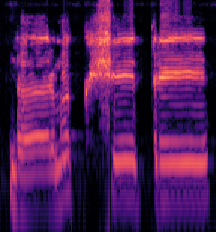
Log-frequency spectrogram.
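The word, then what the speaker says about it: धर्मक्षेत्रे: गया था बचपन में तो गलत उच्चारण क्या है एक बार पहले उसे देख लीजिए फिर सही उच्चारण समझते हैं धर्म क्षेत्र क्षेत्रे ये गलत उच्चारण है सही उच्चारण क्या होगा धर्म क्षेत्रे धर्म क्षेत्रे मैं आपको एक उदाहरण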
